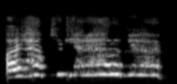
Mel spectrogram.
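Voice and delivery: high, loud panicked shout; retold yell. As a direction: yell it out in a high desperate burst.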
